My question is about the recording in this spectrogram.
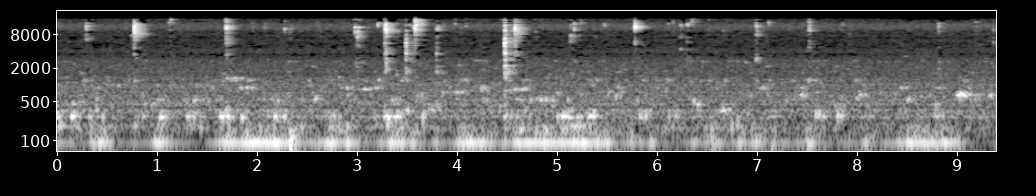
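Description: Close eating sounds of rice and chicken curry eaten by hand: chewing and mouth clicks, with fingers squishing through the rice, as many small scattered clicks over a low hum that comes and goes.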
